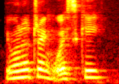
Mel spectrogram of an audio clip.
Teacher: want to becomes wanna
